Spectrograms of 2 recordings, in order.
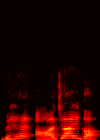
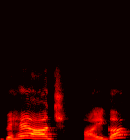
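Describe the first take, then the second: First: It is said with an excited, surprised tune. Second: It ends with a rising question tune. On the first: Surprise that he will come today. "विस्मयादि बोधक" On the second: Asking whether he will come today. "प्रश्नवाचक"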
